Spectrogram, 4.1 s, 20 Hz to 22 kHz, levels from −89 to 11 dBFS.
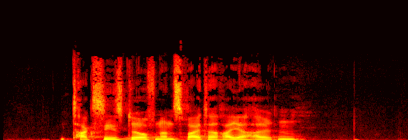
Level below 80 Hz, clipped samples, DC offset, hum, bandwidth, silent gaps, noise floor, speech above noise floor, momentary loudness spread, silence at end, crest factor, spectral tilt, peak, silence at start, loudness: -52 dBFS; under 0.1%; under 0.1%; none; 14 kHz; none; -61 dBFS; 42 dB; 9 LU; 0.5 s; 18 dB; -4.5 dB/octave; -4 dBFS; 0.6 s; -19 LUFS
